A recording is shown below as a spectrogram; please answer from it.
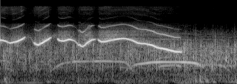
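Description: Audience whistling in approval at the end of a song: loud, high, sliding whistles that swoop up and down and finish with a long falling whistle, over faint crowd noise.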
